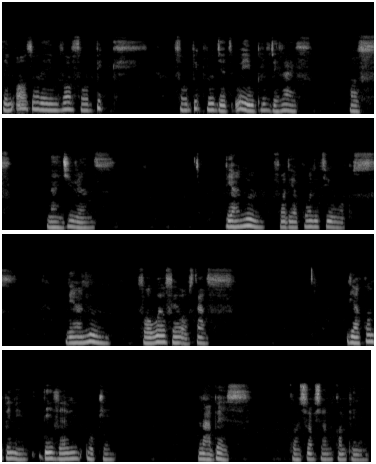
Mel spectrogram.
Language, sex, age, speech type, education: Nigerian Pidgin, female, 30-45, spontaneous, tertiary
